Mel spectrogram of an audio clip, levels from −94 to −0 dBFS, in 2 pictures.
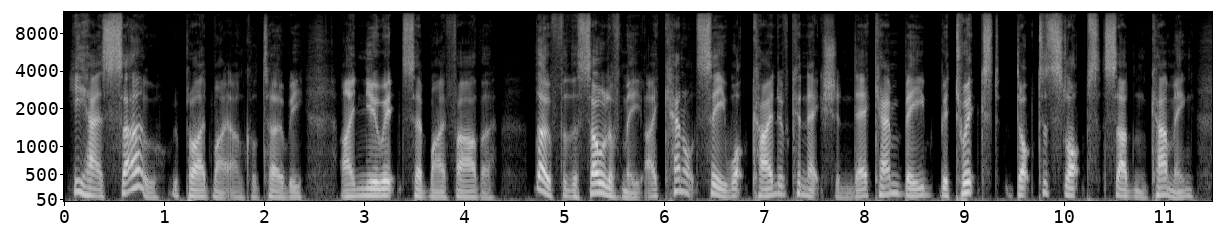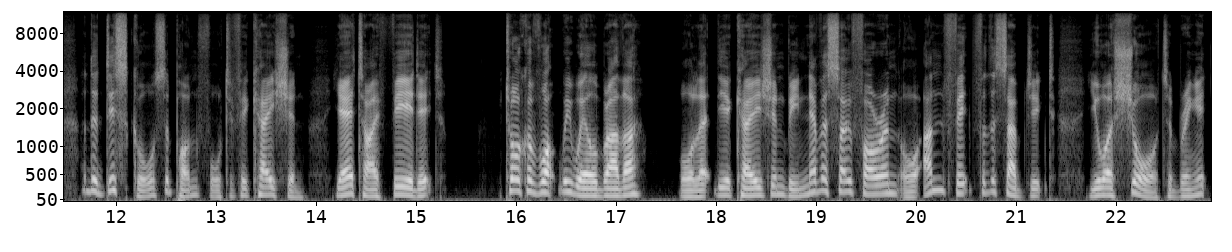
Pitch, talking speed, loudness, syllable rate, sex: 130 Hz, 165 wpm, -21 LUFS, 4.8 syllables/s, male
